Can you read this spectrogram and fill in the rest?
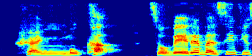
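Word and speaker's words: षण्मुख: In Shanmukha, this is Sha. So this is Murdhanya Sha. So Sha and Sha. Shiva, Shanmukha.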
